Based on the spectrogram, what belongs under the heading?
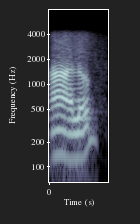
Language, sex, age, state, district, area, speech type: Marathi, male, 45-60, Maharashtra, Thane, rural, conversation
